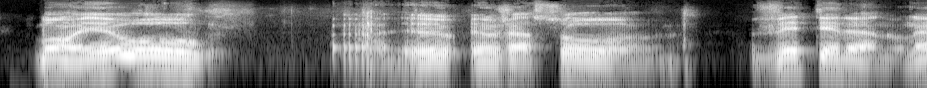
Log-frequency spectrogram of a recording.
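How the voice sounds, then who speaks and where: A man speaks at a medium pitch with ordinary pitch variation. The sound is dry and close, with no echo. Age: 60s. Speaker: psychiatrist. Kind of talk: interview. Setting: video call.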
